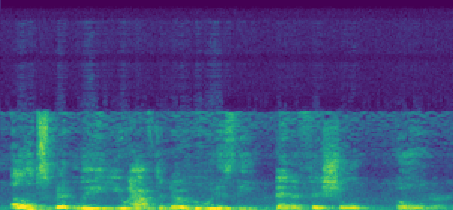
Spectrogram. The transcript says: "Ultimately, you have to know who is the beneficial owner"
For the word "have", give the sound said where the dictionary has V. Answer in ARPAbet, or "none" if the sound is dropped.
F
